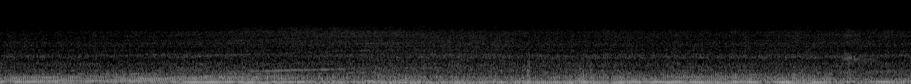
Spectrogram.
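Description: Motorcycle engine running steadily at low revs while the bike rolls at walking pace, with a faint rising tone about three seconds in.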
